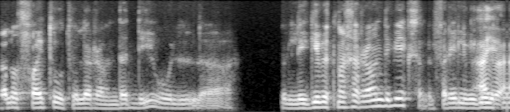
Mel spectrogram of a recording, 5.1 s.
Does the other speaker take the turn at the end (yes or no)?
yes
